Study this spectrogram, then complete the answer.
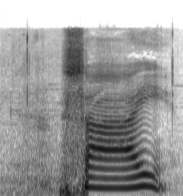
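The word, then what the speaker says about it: ซ้าย: So we've got an S initial consonant, and then we've got the Sara R, long R, and the Yor Yak, which makes a long I sound, which we've done already. So an S initial consonant, then the long I.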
